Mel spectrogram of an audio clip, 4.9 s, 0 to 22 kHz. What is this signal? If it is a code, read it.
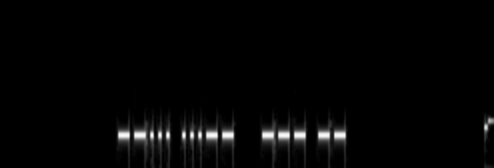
Morse code, heard as a keyed tone, about 30 wpm, 700 Hz. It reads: 73 OM
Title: Common QSO Phrases 30wpm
